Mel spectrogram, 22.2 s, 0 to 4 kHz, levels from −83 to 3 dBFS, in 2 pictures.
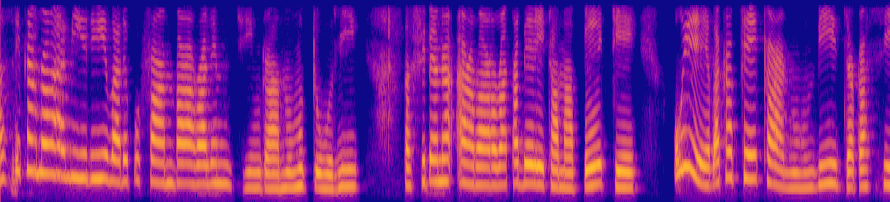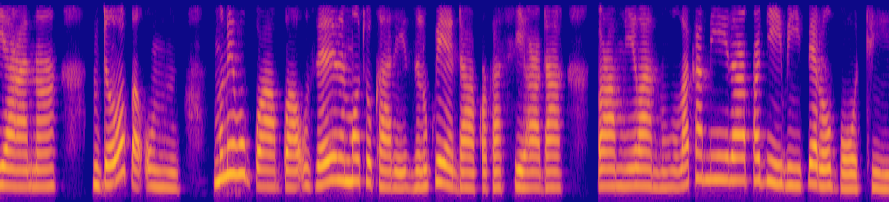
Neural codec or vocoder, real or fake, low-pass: autoencoder, 22.05 kHz, a latent of 192 numbers a frame, VITS, trained on one speaker; fake; 3.6 kHz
